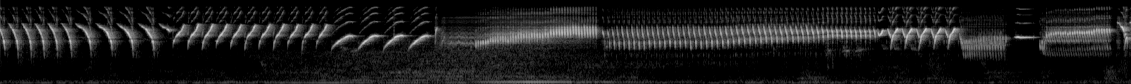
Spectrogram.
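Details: Yellow canary's morning song: quick downward-sweeping notes in repeated runs, rising slurred whistles, a long buzzy rolling trill, then more sweeping notes and a clear steady whistle.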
